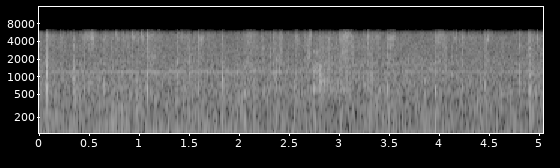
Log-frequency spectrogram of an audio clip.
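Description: Irregular slaps and knocks of many karate students striking forearms together in a paired arm-conditioning drill, several pairs at once so that the impacts overlap unevenly.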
